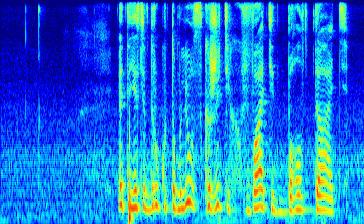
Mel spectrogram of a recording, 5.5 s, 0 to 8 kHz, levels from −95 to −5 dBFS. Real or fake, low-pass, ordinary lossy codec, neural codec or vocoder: real; none; none; none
